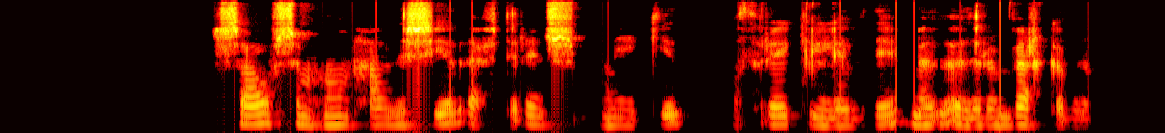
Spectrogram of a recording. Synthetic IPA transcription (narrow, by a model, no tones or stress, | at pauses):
saːwsɛmhunhavðɪsjɛːðɛft̪ɪɾejnsmɪːcɪð | ɔɣθɾɛːcɪlɪvðɪmɛðœðɾʏmvɛr̥kavɪnʏm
